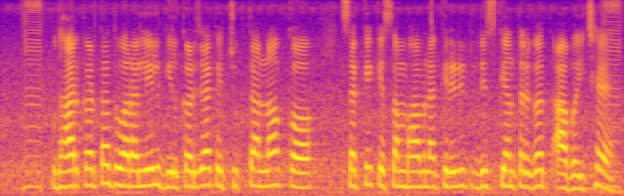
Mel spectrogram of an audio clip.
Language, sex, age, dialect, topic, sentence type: Magahi, male, 36-40, Western, banking, statement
